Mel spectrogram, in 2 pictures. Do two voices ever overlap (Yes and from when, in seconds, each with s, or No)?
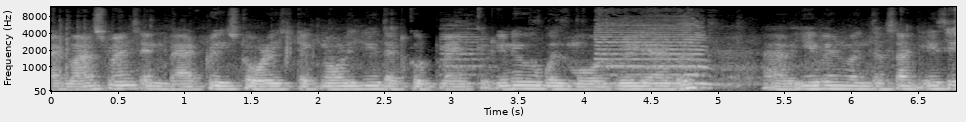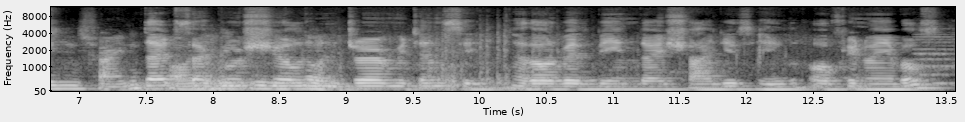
Yes, from 7.4 s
